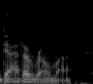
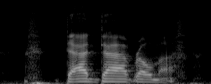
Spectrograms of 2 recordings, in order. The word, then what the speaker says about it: DADAROMA: It still always sounds like I'm saying Dadaroma, but I promise you I'm saying Dadaroma. Dad-da-roma.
